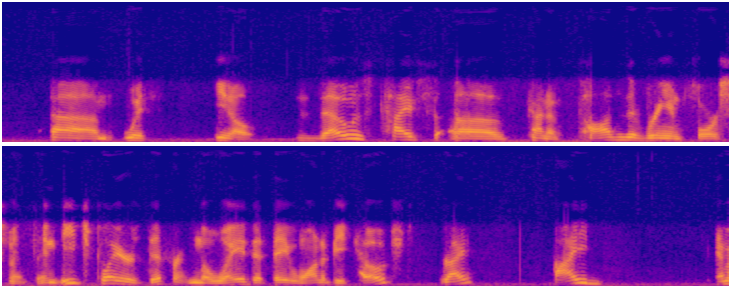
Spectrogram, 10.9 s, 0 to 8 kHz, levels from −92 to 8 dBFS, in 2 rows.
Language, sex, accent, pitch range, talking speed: English, male, American, 115-155 Hz, 155 wpm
